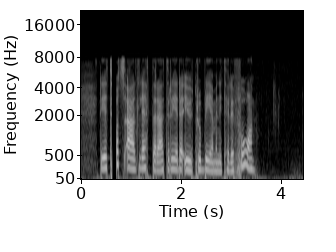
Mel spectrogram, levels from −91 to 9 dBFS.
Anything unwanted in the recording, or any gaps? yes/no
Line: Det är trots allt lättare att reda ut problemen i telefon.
yes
